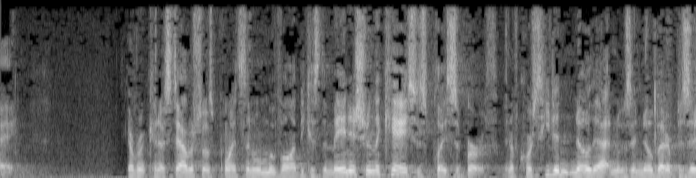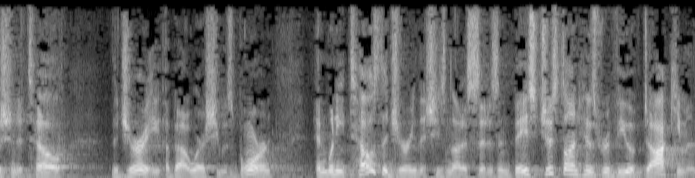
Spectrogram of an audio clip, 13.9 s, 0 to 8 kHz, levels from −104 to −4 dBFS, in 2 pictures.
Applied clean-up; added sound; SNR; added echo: none; none; none; none.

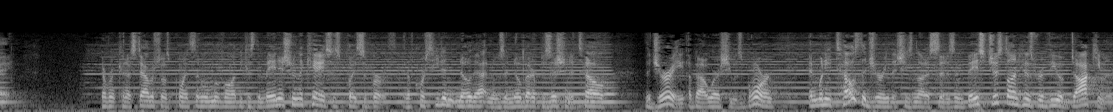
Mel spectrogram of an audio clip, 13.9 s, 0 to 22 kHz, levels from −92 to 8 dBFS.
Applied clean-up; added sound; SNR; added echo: none; Bowed string instrument; 9 dB; none.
